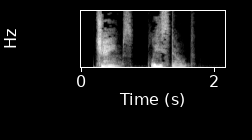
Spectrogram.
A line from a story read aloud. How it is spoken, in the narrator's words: Fred whispered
